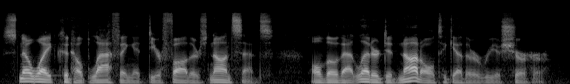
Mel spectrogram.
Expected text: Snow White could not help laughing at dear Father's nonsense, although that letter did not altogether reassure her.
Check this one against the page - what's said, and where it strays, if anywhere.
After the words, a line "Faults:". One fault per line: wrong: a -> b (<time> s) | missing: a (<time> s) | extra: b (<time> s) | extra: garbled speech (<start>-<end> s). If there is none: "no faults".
Snow White could help laughing at dear Father's nonsense, although that letter did not altogether reassure her.
Faults:
missing: not (0.7 s)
